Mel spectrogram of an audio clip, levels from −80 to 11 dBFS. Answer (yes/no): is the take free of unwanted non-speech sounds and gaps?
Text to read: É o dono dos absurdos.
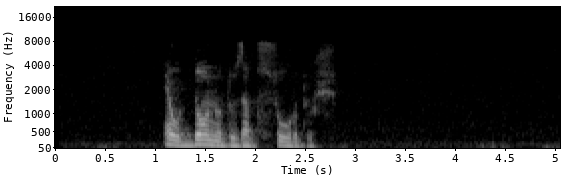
yes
